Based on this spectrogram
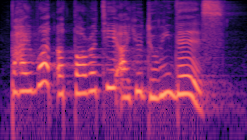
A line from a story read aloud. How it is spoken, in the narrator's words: the chief priests in chapter 21 shouted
